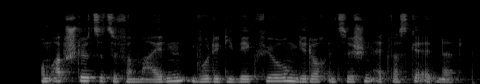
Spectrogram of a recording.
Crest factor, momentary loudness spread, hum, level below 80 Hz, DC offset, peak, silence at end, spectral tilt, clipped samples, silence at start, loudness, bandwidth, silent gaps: 18 dB; 7 LU; none; -64 dBFS; under 0.1%; -22 dBFS; 0.05 s; -5 dB/octave; under 0.1%; 0.4 s; -39 LUFS; 11.5 kHz; none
